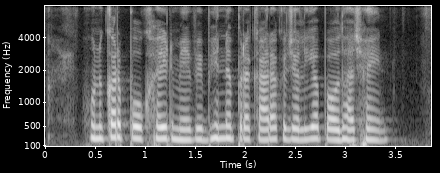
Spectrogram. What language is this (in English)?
Maithili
